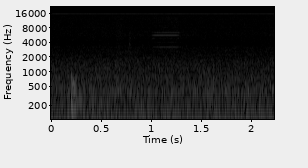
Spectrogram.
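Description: A single short, high electronic beep from the ultrasound scanner about a second in, as the caliper measurement of the vessel diameter is set. Otherwise near silence, with a faint soft knock just before.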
